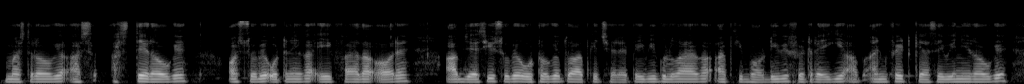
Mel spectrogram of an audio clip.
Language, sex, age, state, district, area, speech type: Hindi, male, 18-30, Madhya Pradesh, Gwalior, urban, spontaneous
